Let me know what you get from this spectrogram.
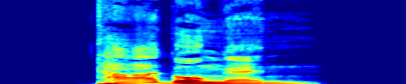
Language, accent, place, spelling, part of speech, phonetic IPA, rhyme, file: German, Germany, Berlin, Tagungen, noun, [ˈtaːɡʊŋən], -aːɡʊŋən, De-Tagungen.ogg
- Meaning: plural of Tagung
